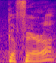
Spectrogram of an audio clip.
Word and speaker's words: Gafrarar: I've done it all it's GA Fara is what it is um but uh I'm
